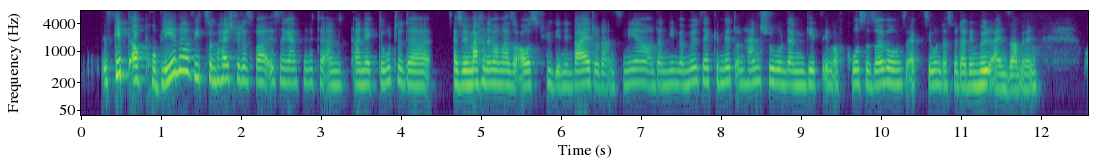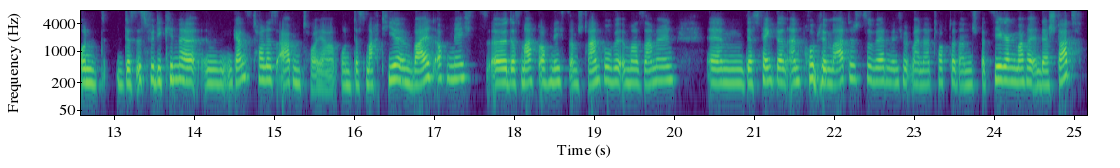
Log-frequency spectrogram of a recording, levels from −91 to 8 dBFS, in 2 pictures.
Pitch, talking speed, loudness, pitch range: 200 Hz, 230 wpm, -18 LUFS, 185-215 Hz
